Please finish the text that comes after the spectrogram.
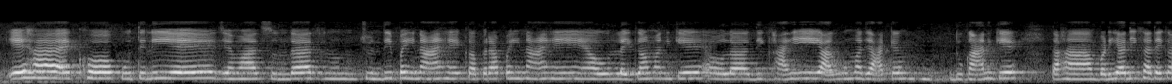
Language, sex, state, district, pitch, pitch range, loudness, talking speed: Hindi, female, Chhattisgarh, Bilaspur, 270 Hz, 255-280 Hz, -17 LUFS, 150 wpm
